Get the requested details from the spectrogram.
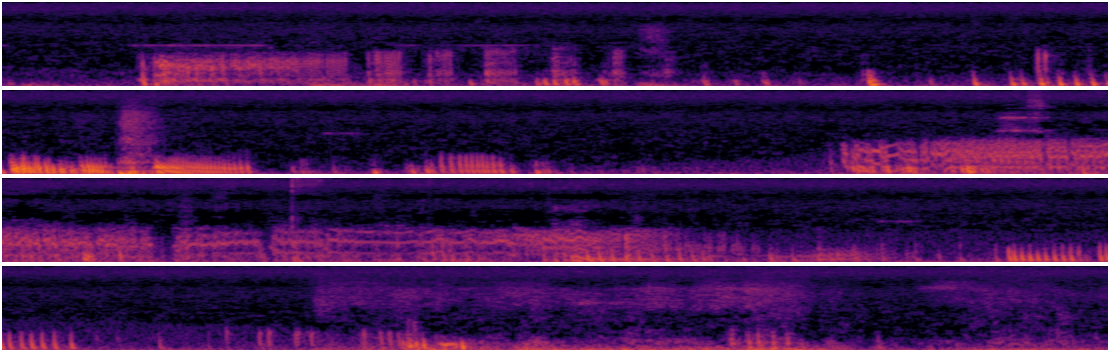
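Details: Long low gurgling rumbles and bubbly pops over several seconds: ordinary stomach growling (borborygmi), a normal sound of gut movement.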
